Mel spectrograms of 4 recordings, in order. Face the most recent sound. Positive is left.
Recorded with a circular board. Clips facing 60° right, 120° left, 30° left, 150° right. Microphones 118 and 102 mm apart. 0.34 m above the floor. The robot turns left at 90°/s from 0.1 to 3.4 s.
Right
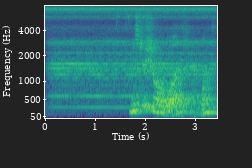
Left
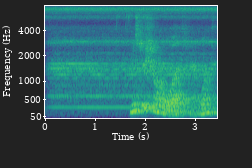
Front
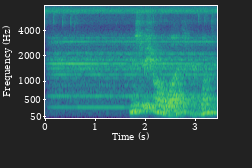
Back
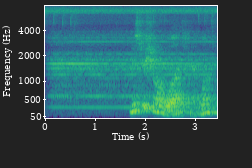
turn(degrees=130)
